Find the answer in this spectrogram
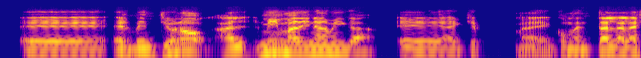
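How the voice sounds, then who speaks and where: A man with a Chilean accent, in a dry, close sound with no echo. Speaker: podcast co-host, volunteer. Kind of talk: casual chat.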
